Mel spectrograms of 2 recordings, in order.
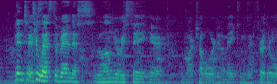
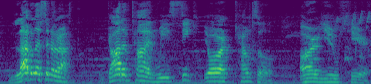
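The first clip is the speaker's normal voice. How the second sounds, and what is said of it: Loud, booming calling voice. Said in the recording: “in a loud telepathic voice”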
